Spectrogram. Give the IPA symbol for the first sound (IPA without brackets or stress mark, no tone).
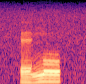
ɛ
